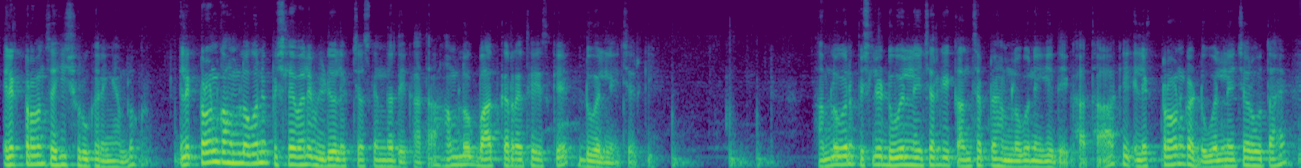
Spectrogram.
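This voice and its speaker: A man teaching a chemistry lecture, explaining step by step, asking and answering his own questions, and mixing English terms into his talk. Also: mid-range voice. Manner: mixes English terms into speech. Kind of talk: classroom lecture. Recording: tinny phone-like sound.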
